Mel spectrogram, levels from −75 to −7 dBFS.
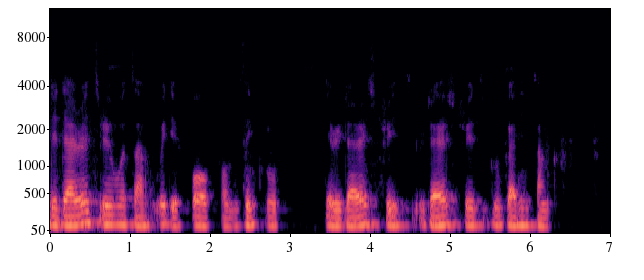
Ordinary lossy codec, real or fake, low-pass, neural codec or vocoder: Opus, 64 kbps; fake; 10.8 kHz; autoencoder, 48 kHz, 128 numbers a frame, DAC-VAE, trained on Japanese speech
